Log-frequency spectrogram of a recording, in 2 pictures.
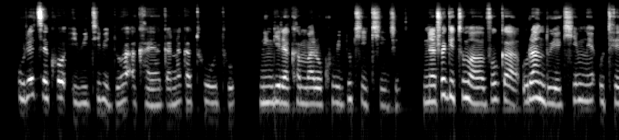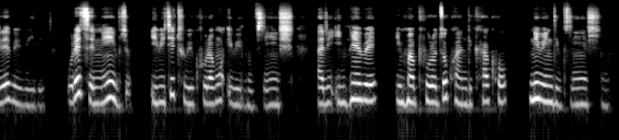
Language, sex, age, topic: Rundi, female, 18-24, agriculture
